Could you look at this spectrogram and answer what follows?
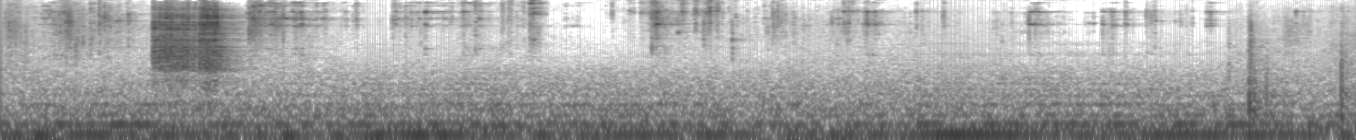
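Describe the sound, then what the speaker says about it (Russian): Keys jangle in bursts over a steady low engine hum, close by and fairly loud, with no one speaking. "Дай мне ключи."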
